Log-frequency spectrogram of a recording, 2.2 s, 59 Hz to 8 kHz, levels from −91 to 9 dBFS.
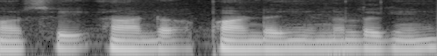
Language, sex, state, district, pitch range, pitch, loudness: Garhwali, male, Uttarakhand, Uttarkashi, 115-120 Hz, 115 Hz, -20 LUFS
